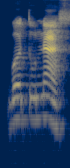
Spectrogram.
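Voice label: "bertunas", Malay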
